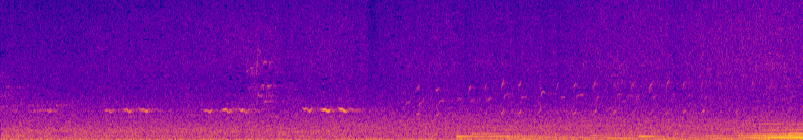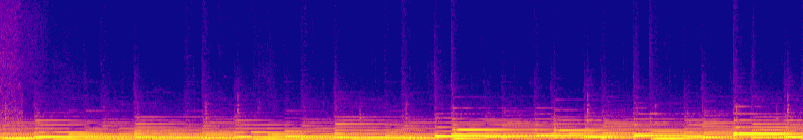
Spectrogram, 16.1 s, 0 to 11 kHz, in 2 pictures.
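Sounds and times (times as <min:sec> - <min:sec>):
bird chirps: 0:00.0 - 0:08.2
distant traffic rumble: 0:00.0 - 0:08.4
soft background music: 0:04.4 - 0:16.0.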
